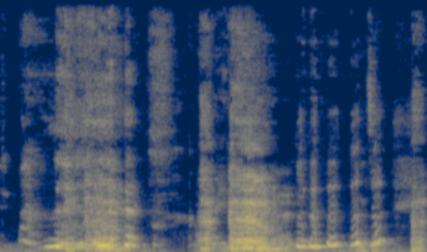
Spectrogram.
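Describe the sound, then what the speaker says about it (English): A person clears their throat in several rough, guttural bursts separated by short pauses, close and fairly loud, with a voice around them. "That's how you clear your throat."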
